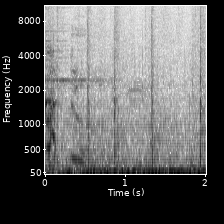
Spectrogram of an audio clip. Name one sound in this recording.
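Punches land with dull thuds in a scuffle.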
